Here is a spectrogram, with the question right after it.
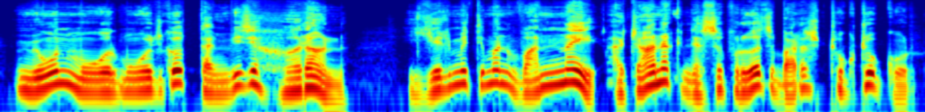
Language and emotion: Kashmiri, surprised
